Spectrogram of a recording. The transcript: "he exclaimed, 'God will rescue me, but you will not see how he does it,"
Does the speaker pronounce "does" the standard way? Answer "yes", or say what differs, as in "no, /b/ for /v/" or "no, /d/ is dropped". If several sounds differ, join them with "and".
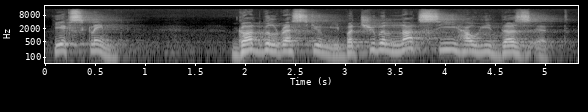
yes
